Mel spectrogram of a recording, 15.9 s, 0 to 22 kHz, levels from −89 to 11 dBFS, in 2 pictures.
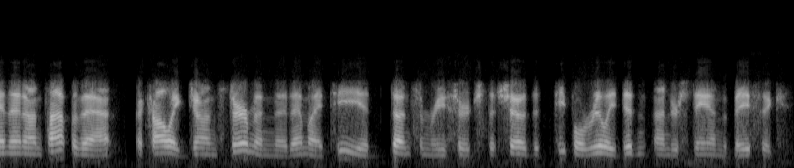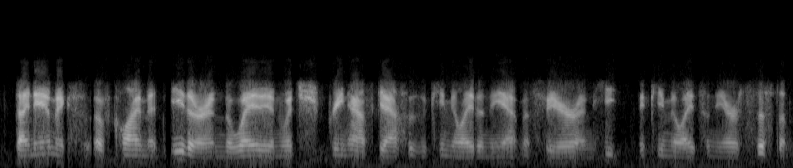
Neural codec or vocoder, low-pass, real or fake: none; 7.2 kHz; real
